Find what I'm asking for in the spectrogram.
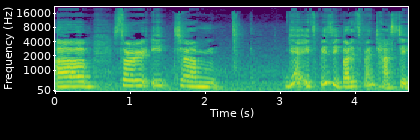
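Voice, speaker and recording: Here a woman speaks with an Australian accent and ordinary pitch variation. Room echo is audible. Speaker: online business coach. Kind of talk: casual livestream talk. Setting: Instagram live video. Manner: hesitant, many fillers.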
